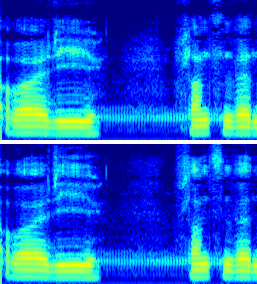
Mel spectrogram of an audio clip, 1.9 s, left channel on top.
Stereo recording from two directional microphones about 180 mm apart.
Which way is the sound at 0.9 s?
30° right (ahead or behind).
